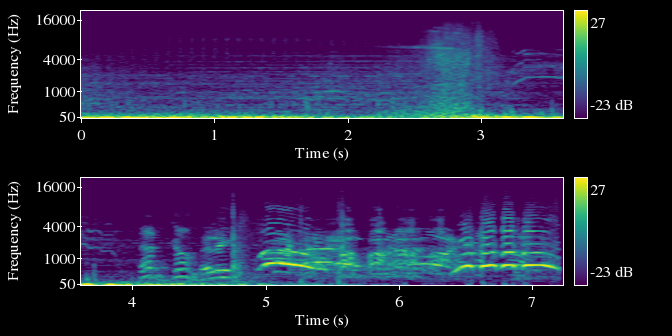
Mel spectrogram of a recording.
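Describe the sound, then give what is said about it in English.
Horses whinny loudly several times in quick succession, high wavering neighs overlapping one another, as Indian riders unnerved by a long-distance rifle shot whirl their horses about and gallop off, following a brief rushing burst of noise over a low, rumbling background. “The other Indians are so unnerved by the long-distance shot, they whirl their horses about and gallop off.”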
